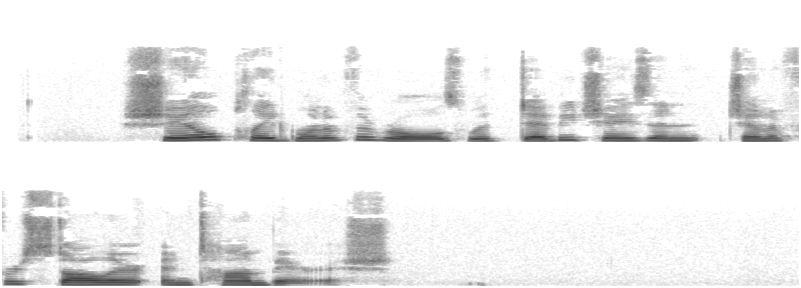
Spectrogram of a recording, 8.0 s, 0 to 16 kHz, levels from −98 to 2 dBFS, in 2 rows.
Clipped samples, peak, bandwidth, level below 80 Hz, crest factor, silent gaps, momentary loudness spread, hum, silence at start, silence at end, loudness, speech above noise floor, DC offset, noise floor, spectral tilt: under 0.1%; -14 dBFS; 11.5 kHz; under -90 dBFS; 18 dB; none; 13 LU; none; 0.65 s; 2.05 s; -31 LUFS; 49 dB; under 0.1%; -80 dBFS; -4 dB/octave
